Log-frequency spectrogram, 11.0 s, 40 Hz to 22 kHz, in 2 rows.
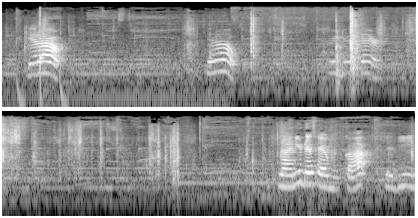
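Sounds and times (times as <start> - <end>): scissors cutting paper parcel: 4.6 - 8.2.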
